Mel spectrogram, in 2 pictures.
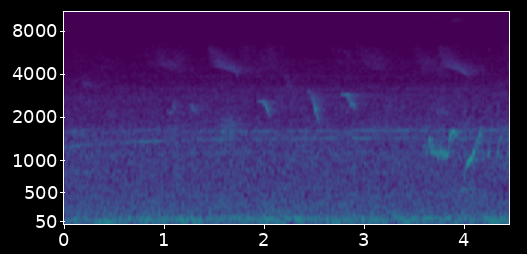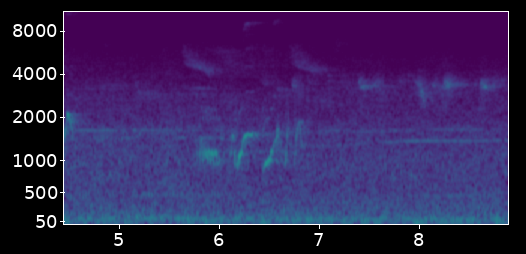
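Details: Male white-rumped shama imitating other bird voices in woodland: varied short whistles, quick upslurs and clustered warbled phrases, with soft distant chirps and continuous low rumble behind.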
